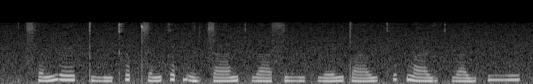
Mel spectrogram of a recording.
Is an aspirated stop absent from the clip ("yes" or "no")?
no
